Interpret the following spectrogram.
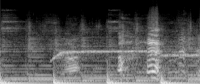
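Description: Music with a steady beat of about two hits a second under a long held high note, with a gliding pitched line near the end.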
